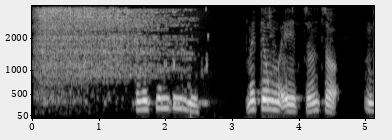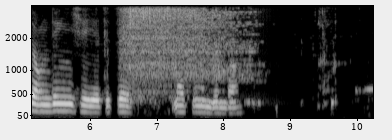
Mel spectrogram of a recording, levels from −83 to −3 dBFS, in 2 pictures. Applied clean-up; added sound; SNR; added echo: classical method spectral subtraction.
